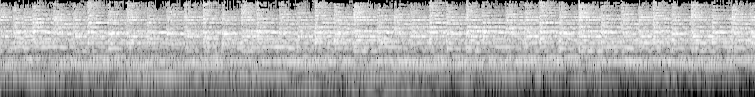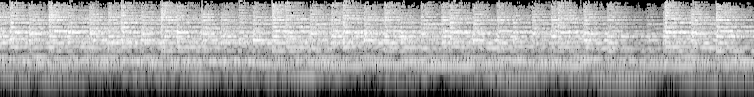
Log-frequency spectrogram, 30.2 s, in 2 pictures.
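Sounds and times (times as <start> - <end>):
bells ringing in Precenicco: 0.0 - 30.1.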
